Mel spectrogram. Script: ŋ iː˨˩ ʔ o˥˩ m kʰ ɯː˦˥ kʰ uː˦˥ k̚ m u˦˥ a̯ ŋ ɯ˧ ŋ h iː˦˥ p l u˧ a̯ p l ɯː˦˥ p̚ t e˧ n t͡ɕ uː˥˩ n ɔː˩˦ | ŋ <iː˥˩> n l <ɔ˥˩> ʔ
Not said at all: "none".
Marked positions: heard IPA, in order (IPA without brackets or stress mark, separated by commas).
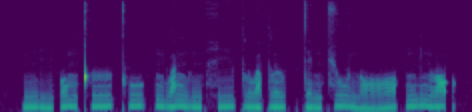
i˥˩, ɔ˥˩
